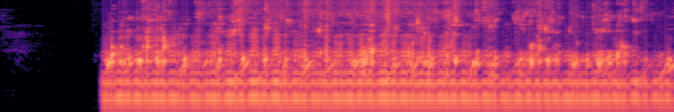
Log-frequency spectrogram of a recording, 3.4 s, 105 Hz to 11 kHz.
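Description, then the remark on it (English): A steady hum is voiced while air bubbles through a straw placed about 1 to 2 inches into water, demonstrating a voice exercise, the bubbling crackle running unbroken over the low tone. It starts suddenly after a brief silence and stays loud and even throughout. “So you're humming and blowing bubbles at the same time.”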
